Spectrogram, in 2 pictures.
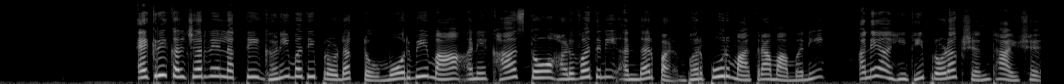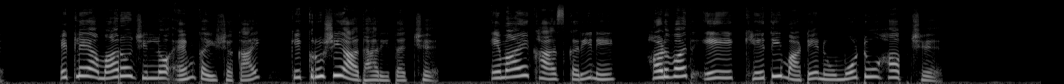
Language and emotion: Gujarati, neutral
